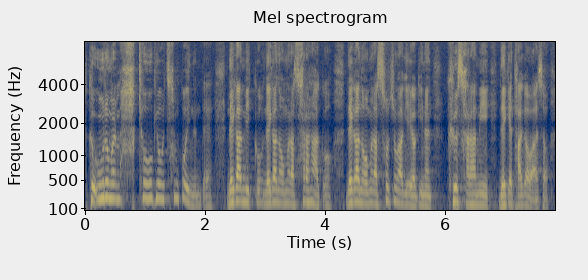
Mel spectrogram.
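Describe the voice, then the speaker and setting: 새벽기도회에서 설교하는 중년 남성 목사로, 강조할 때는 목소리를 높이고 때로는 속삭이듯 낮추며 핵심 단어를 길게 늘여 말한다. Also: male voice, a little high. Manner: emotional, swings from loud emphasis to near-whispers; slows down and stretches key words. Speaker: pastor. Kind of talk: dawn prayer sermon. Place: church sanctuary.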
